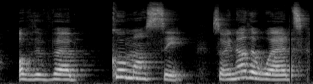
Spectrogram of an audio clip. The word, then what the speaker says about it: commencer: But we want to retain the original pronunciation of the verb commencer. So in other words, we want the C to be pronounced like the S in the English word sister, right?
